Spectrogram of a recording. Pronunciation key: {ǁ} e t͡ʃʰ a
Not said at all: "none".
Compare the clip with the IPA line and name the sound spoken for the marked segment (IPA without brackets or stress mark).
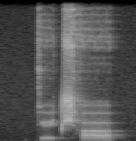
k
